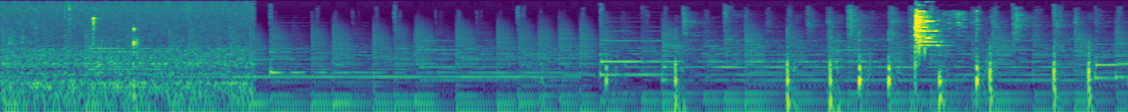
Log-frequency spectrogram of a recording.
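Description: Glass blocks are placed one after another in Minecraft, building out a stone modern house, making a quick series of crisp clicking taps with a brief glassy shatter midway, over a quiet background.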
